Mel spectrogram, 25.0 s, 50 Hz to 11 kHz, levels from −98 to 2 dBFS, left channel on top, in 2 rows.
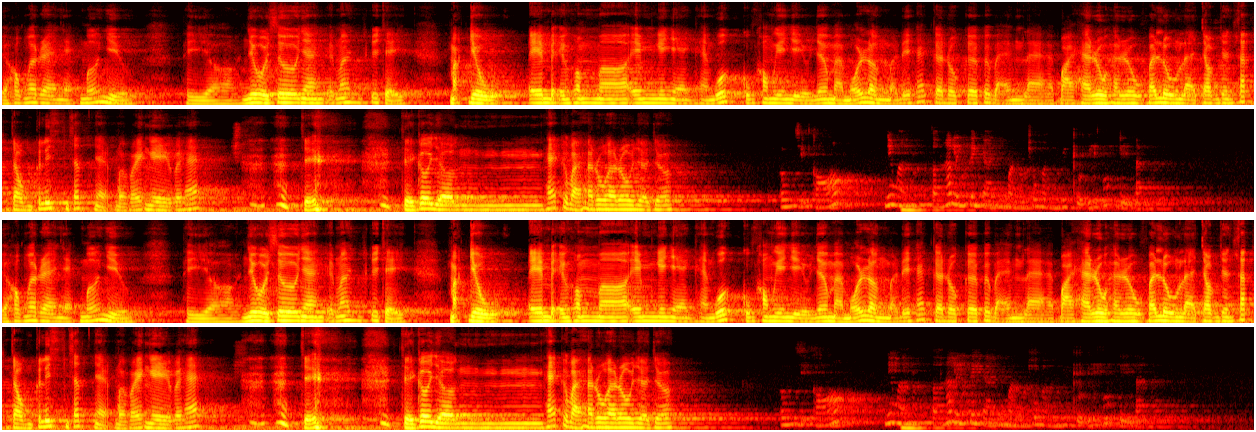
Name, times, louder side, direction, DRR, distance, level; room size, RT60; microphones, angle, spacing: voice 1, 0.0-5.0 5.3-14.6 14.9-19.2 21.5-21.6, right 2 dB, 20° right, 13 dB, 0.5 m, -24 dB
sound 1, 9.0-18.5, equal, 90° left, 6.0 m, -42 dB
voice 2, 20.3-20.9 21.4-23.9, left 1 dB, 60° left, 1 dB, 3.9 m, -45 dB
27.5 x 14.5 x 7.0 m, 2.1 s
head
